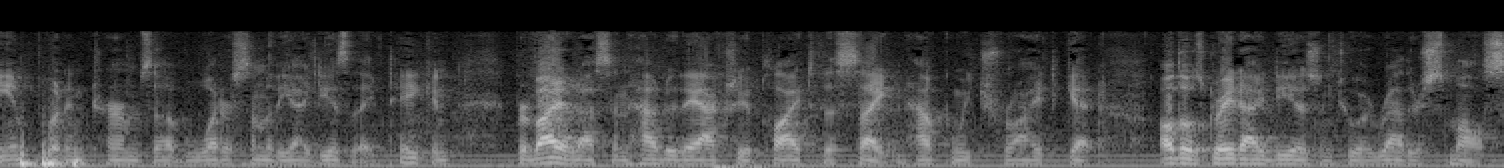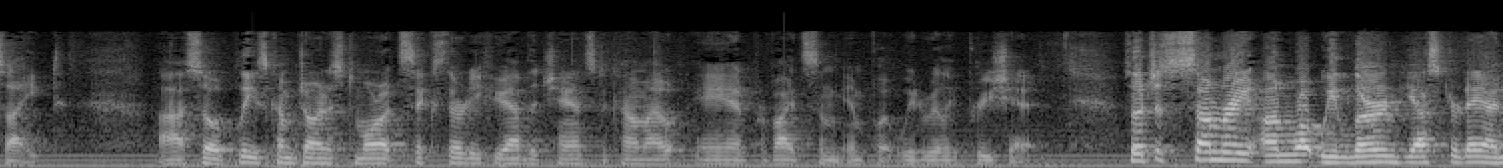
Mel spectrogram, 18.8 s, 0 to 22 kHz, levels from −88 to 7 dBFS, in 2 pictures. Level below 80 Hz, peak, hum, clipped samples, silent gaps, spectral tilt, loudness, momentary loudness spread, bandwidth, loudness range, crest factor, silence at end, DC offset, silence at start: -40 dBFS; -8 dBFS; none; under 0.1%; none; -4.5 dB/octave; -24 LUFS; 15 LU; 10.5 kHz; 8 LU; 14 dB; 0 s; under 0.1%; 0 s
